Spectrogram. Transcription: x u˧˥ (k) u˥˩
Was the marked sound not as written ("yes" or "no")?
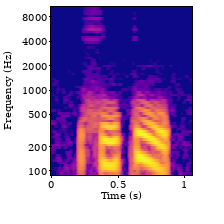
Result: no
